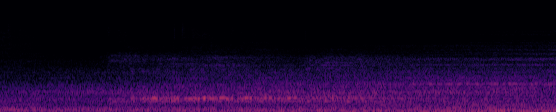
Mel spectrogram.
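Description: A train rumbles closer through a tunnel, growing louder.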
